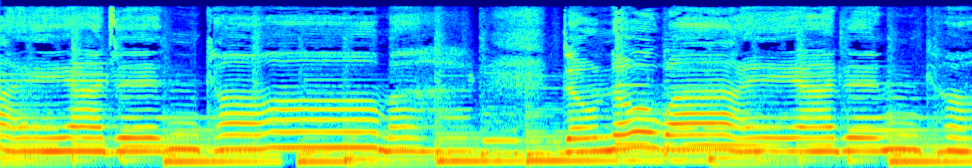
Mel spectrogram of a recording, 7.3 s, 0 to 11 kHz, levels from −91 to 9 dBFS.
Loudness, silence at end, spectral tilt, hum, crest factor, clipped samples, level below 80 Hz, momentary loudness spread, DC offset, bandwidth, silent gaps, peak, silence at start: -17 LUFS; 0 s; -6.5 dB/octave; none; 14 dB; under 0.1%; -34 dBFS; 6 LU; under 0.1%; 10 kHz; none; -2 dBFS; 0 s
